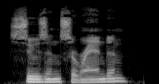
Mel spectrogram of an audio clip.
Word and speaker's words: Susan Sarandon: Susan Sarandon.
